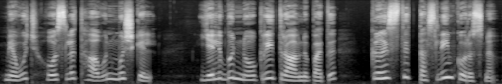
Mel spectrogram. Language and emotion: Kashmiri, sad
